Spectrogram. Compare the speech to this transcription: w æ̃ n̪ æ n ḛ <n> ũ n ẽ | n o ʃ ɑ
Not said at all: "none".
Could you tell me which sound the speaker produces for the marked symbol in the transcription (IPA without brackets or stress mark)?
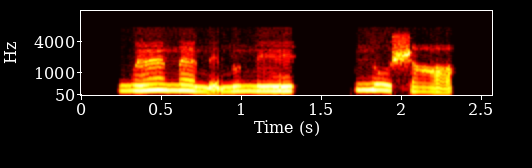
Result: n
